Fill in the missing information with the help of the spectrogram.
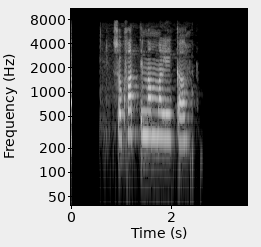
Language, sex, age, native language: Icelandic, female, 8, Icelandic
